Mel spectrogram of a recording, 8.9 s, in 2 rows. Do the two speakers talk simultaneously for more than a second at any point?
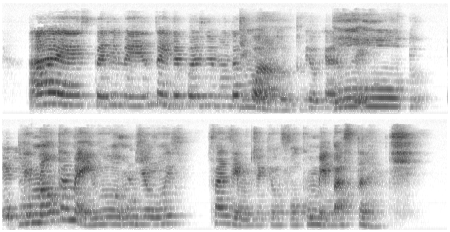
Yes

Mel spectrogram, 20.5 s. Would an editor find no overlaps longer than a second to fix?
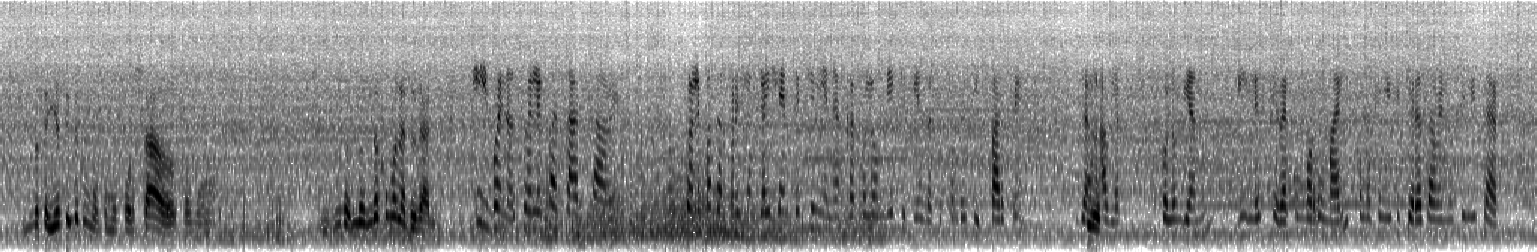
Yes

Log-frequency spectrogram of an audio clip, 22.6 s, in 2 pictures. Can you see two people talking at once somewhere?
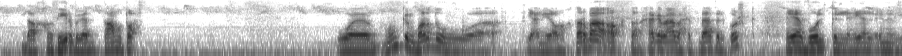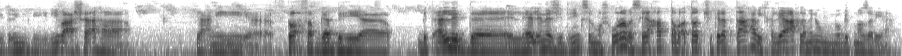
No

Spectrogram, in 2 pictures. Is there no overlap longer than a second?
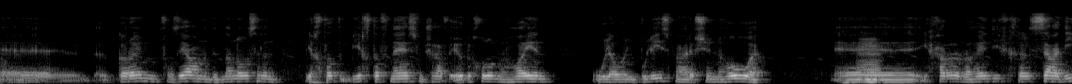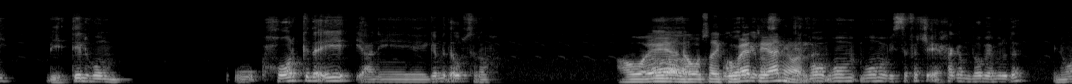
No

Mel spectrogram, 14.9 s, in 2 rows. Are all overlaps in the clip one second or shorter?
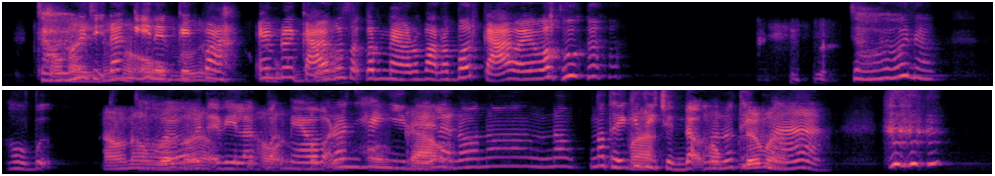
No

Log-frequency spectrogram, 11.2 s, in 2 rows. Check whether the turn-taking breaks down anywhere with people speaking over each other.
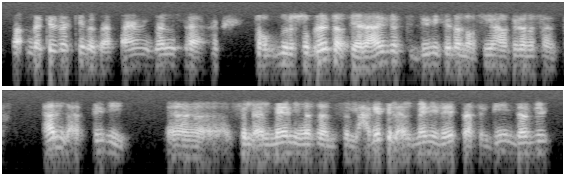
No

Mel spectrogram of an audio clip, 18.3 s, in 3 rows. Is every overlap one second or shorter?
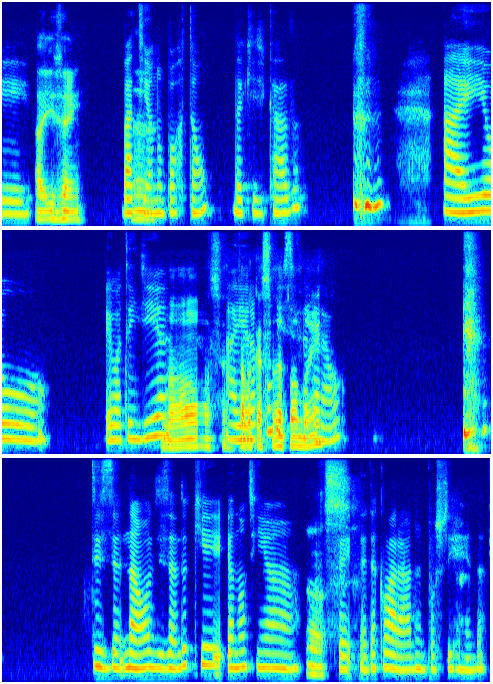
No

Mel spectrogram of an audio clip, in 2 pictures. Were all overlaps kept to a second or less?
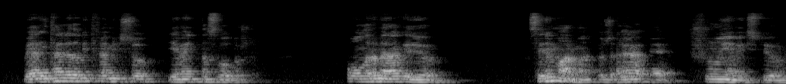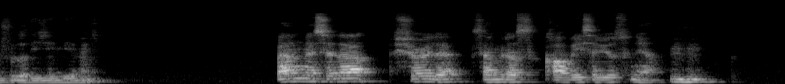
Yes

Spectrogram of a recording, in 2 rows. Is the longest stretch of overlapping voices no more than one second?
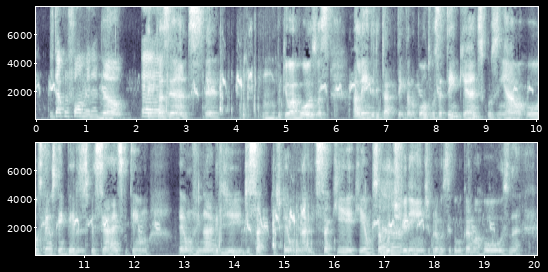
Yes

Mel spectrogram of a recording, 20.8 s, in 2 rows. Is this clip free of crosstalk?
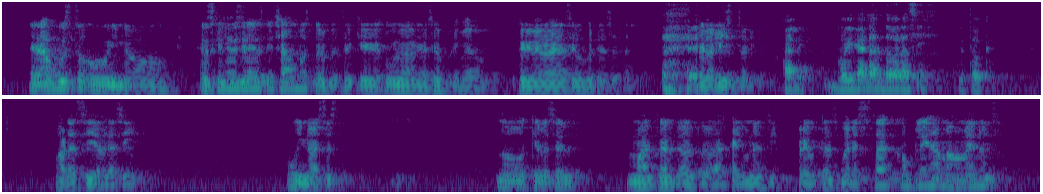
Yes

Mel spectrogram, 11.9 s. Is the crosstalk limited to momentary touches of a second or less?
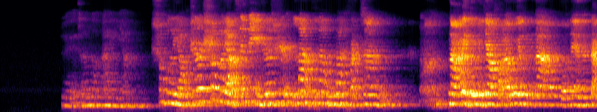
Yes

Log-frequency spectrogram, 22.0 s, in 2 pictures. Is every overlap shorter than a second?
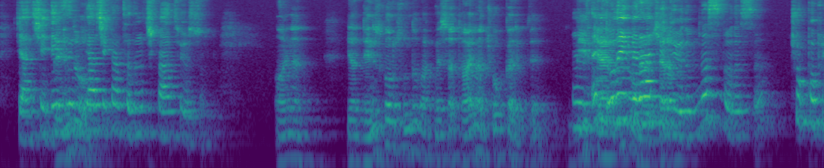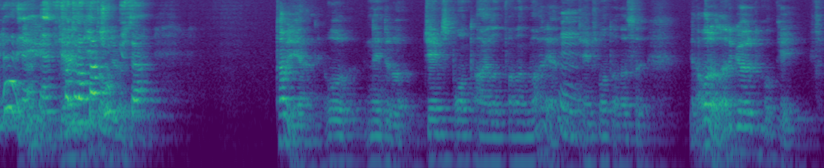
No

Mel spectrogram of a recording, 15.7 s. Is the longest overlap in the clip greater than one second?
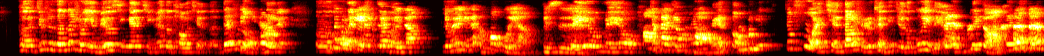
Yes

